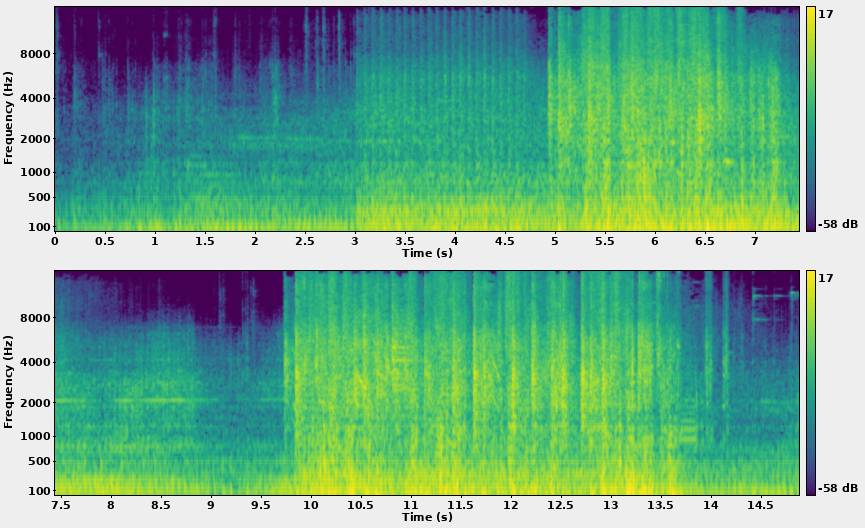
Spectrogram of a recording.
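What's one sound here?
A helicopter's rotor thuds loudly overhead.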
